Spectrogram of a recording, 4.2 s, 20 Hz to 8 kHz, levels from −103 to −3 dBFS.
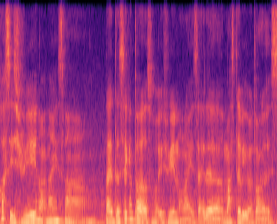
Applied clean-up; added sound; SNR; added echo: none; none; none; none.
